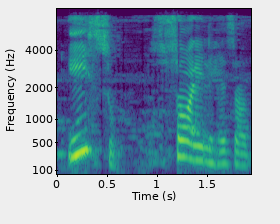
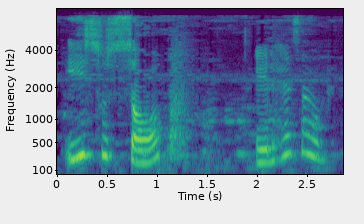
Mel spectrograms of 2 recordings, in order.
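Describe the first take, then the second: First: There is no pause after 'só'. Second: There is a pause after 'isso só'. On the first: Only that one person can resolve it. "aquilo somente um único ser resolverá" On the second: The person resolves that by himself. "O primeiro está indicando isso só. A pessoa por si só resolve"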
